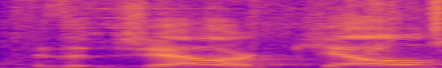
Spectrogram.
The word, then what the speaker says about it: Kjell: Yeah, Tim Gel. Is it Gel or Kel? Kjell.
